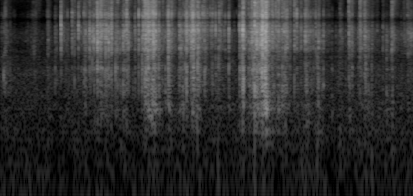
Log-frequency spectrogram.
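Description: Wrapper of a Bowman baseball card pack being torn open and crinkled by gloved hands: a run of rustling crinkles, loudest about a second and a half and two and a half seconds in.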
